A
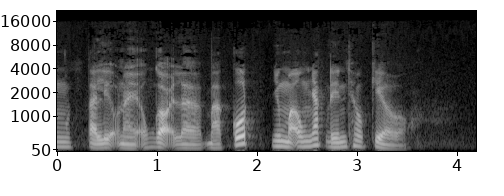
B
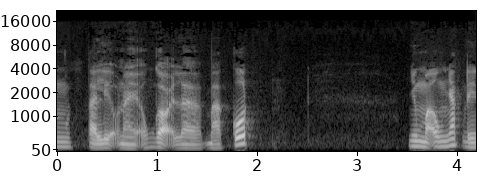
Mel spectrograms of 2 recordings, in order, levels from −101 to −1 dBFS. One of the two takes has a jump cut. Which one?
A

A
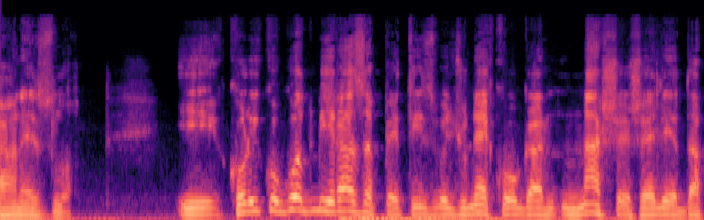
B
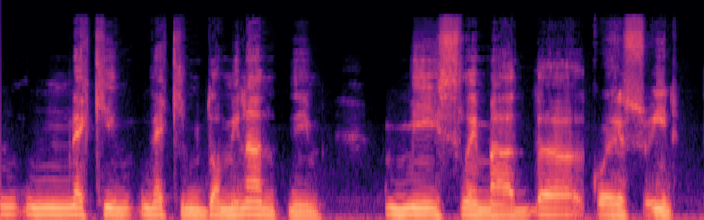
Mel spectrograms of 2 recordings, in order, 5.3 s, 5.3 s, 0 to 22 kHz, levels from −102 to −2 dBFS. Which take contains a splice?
B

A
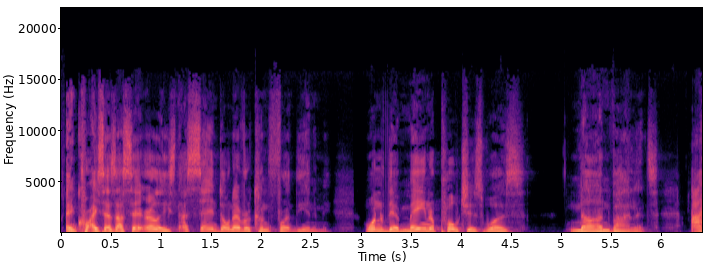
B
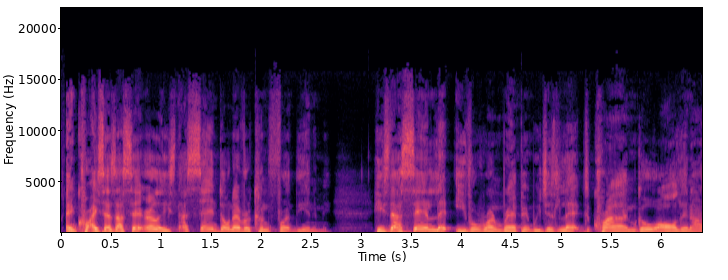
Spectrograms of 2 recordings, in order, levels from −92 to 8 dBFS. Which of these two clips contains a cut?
A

